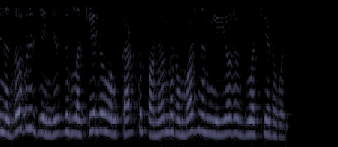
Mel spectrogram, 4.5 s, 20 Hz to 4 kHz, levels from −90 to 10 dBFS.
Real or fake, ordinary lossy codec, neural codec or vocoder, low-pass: fake; AAC, 24 kbps; codec, 16 kHz, 8 kbps, FunCodec, trained on LibriTTS, 25 frames a second; 3.6 kHz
